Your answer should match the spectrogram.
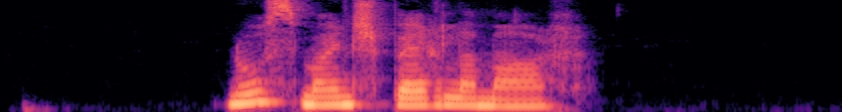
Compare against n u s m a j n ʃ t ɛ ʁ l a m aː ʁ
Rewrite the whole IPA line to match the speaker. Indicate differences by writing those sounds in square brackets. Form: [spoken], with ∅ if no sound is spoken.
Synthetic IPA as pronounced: n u s m a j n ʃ [p] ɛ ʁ l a m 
